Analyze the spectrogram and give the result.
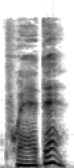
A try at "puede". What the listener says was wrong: But only one stress. Right. Puede, puede.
